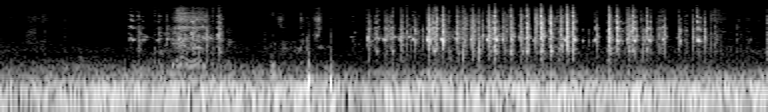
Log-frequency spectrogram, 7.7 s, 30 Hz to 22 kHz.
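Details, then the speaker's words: 2022 Toyota 4Runner: loose front splash guard shaken, low rumble with bursts of fast, dry plastic rattling; this rattle is heard in the front seats like a dashboard noise, fixed by modifying the splash guard. "is the exact noise that we hear from the inside It gets really interesting because the noise is actually happening from here, but you can clearly hear it in the front seats"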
